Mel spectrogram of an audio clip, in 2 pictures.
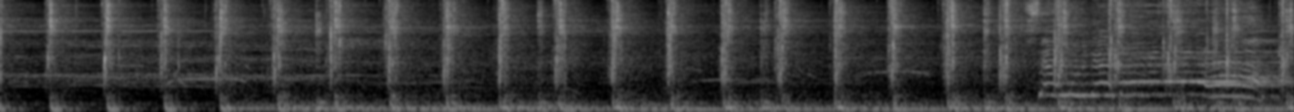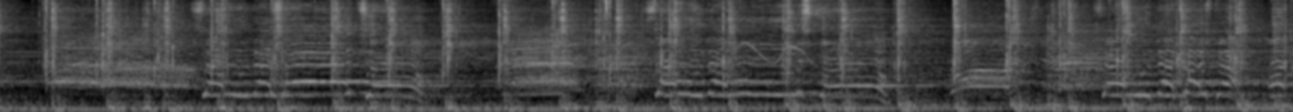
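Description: Live pop-rock band playing a steady beat with heavy bass while the audience claps along in time; from about eight seconds in, voices sing a melody over it.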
